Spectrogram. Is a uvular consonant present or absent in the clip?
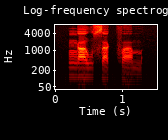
absent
